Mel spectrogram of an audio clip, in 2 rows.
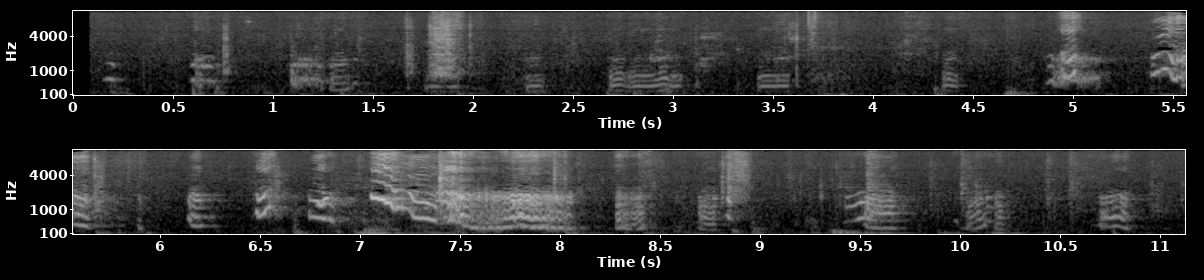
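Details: Rhodesian Ridgeback puppies at day 17, in a kennel, growing more active: short squeaky whimpers, grunts and little yelps in quick irregular bursts, with a louder noisy scuffle of overlapping cries around the middle.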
